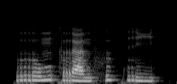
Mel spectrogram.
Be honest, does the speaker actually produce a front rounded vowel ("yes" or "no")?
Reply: no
